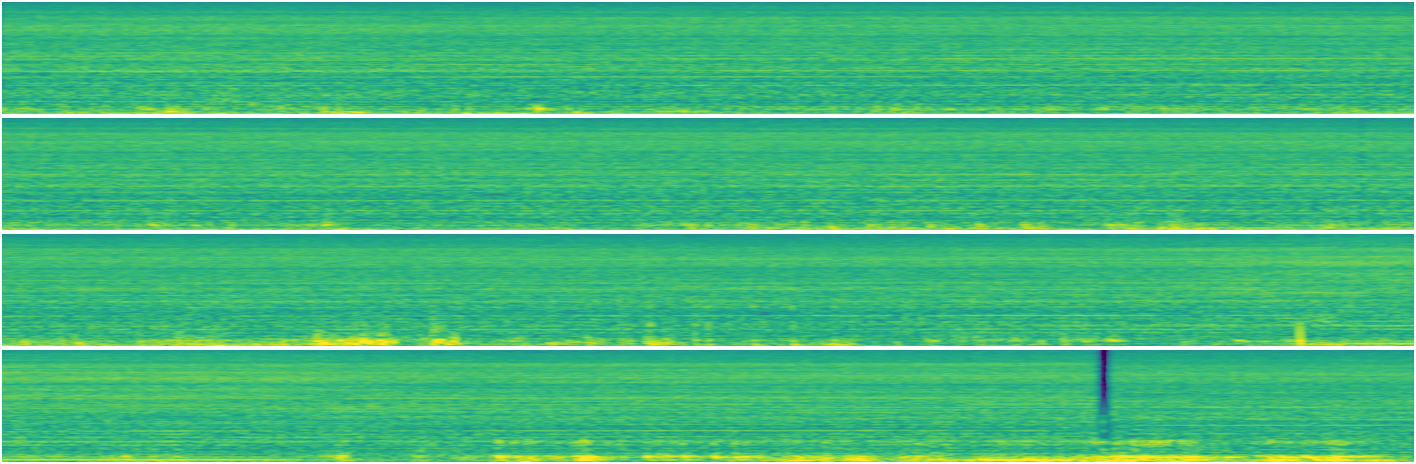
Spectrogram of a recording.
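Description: Multirotor drone's motors and propellers running steadily, heard close from the camera on the drone: a constant hiss with several steady whining tones. Low rumbling thumps come and go in the second half, with a sharp click near the end.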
